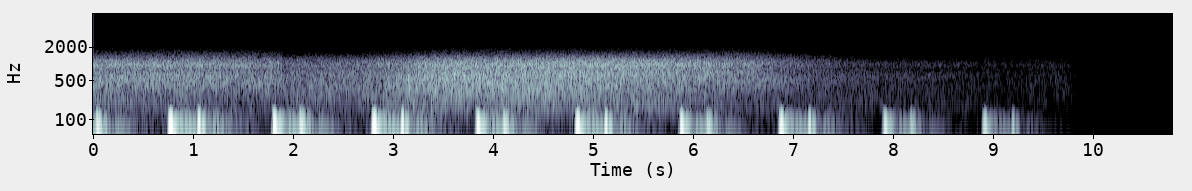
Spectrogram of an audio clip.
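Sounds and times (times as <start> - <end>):
womb sounds: 0.0 - 8.3
white noise: 0.0 - 9.2.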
